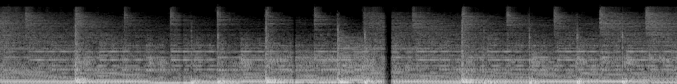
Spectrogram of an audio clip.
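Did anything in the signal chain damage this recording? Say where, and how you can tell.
Yes. Three kinds of damage are audible, two from the network and one from the playback buffer.

Short concealed packet loss appears at 1.79 to 1.85 s and again at 2.93 to 2.98 s. This is network damage. Each time, a brief smear or wobble replaces the real sound. The receiver's decoder got nothing in time, so it extended the last sound to cover the gap. In the first event, 33 ms of fill stands in for 40 ms lost. In the second, 20 ms was lost and the patch stretched timing by roughly 10 ms.

A burst of packet loss occurs from 3.84 to 3.93 s, also at the network stage. It lasts longer than the short losses. The concealment keeps the previous sound going for about 70 ms and fades it as the gap goes on. The audio then picks up further along, so about 60 ms of the original is simply gone. You hear a held, dying tail and then a jump.

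A block of digital silence hits at 5.58 s. It is a tiny, hard tick with no fade. The output dropped to zero for about 2.9 ms and came straight back. This is a driver or buffer fault. The program likely failed to fill one output buffer in time. The length fits a 128-sample buffer.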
